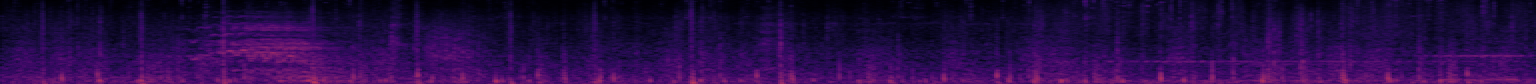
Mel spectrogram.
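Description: Horse hooves thud rhythmically on grass at a gallop.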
